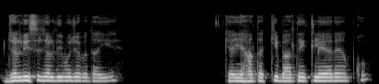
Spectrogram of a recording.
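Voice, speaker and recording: A man's voice: on the high side, level tone, brisk, mellow. A man in his thirties giving a classroom lecture on finance, explaining step by step, checking often that students follow and calling them affectionately. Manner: calls students affectionately "beta" and "bachchon". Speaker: finance exam teacher.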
